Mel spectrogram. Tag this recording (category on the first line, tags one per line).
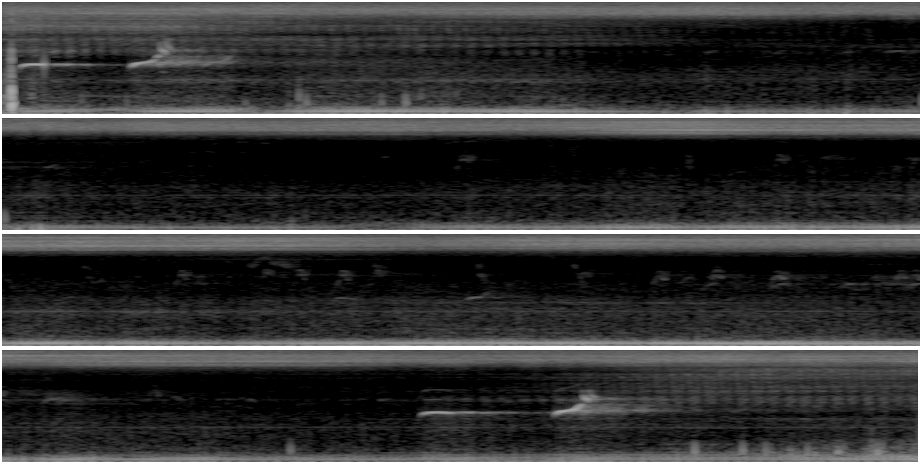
Sound effects > Animals
gamefowl
gamebird
field-recording
fowl
quail
bird
bobwhite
